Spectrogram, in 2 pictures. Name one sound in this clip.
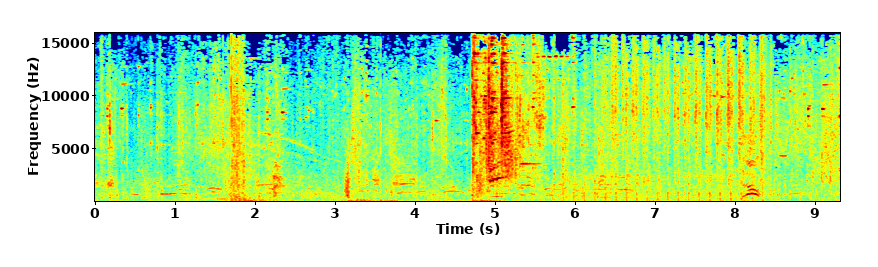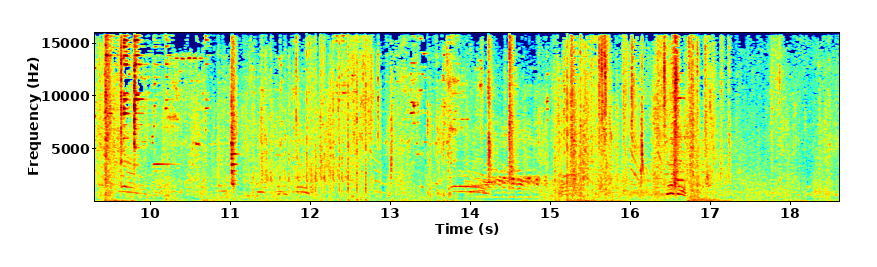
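Gunfire cracks and booms in the distance.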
